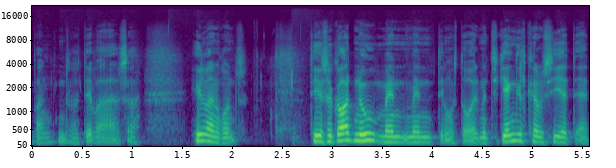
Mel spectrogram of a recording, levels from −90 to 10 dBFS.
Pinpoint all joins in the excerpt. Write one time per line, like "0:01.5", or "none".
0:04.1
